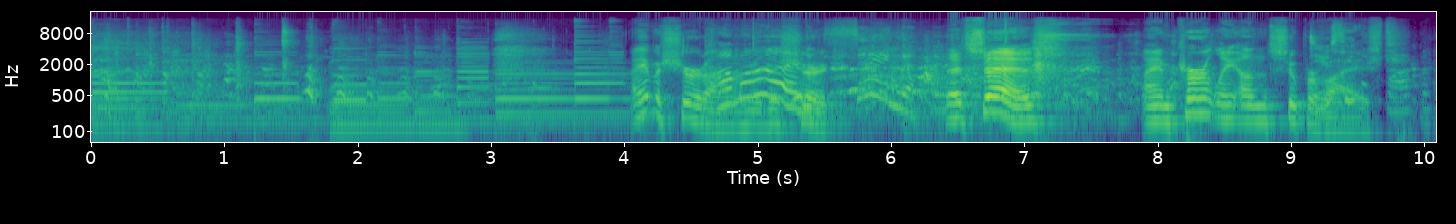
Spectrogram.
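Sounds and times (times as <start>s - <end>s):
acoustic guitar picking: 0.0s - 6.0s.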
